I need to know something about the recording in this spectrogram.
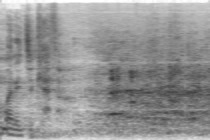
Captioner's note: audience laughing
